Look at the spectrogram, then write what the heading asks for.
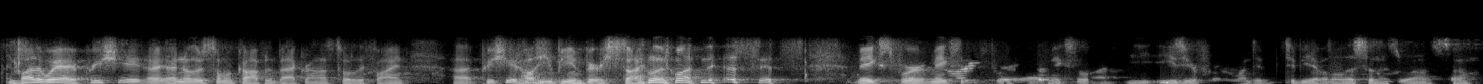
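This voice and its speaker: A man's voice: medium pitch, fast talker, a little hiss or hum. Lo-fi, muffled webinar audio carries a man with a mid-range voice. He presents informally, explaining things in a conversational way and often correcting himself as he goes. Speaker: presenter of an online product demonstration. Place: online web conference. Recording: dull, lo-fi online webinar audio.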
